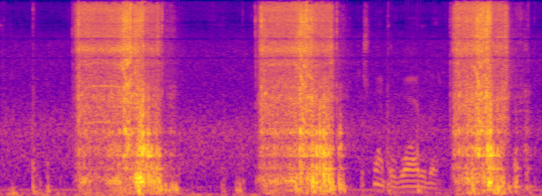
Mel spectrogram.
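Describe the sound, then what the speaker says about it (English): A power drill bores holes through a bucket in three loud, broadband bursts of about a second each, spaced apart, with someone speaking briefly between them. "Start by drilling holes all through the bucket in a decent fashion, fairly spaced out."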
